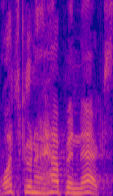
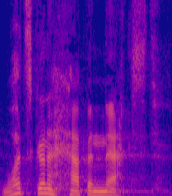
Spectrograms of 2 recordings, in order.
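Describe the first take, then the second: First: The question sounds eager and excited. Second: The question sounds anxious and worried. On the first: The asker has resources and looks forward to what comes. "And you have all this energy and all these resources" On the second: The asker is in trouble and fears what comes. "Because your power's been shut off"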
